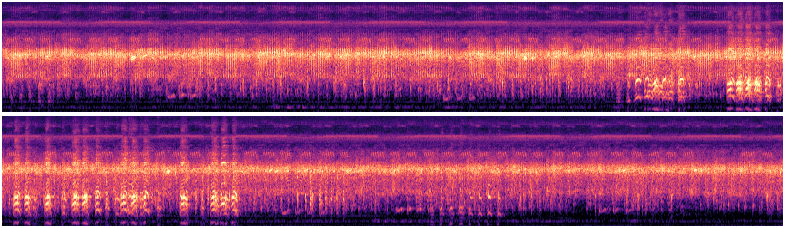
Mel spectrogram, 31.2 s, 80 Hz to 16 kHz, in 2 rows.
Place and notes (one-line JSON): {"title": "Shuishang Ln., Puli Township, Nantou County - Frogs chirping and Goose calls", "date": "2016-04-19 20:11:00", "description": "Frogs chirping, Goose calls, Dogs barking\nZoom H2n MS+XY", "latitude": "23.93", "longitude": "120.89", "altitude": "769", "timezone": "Asia/Taipei"}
